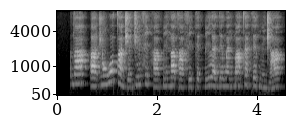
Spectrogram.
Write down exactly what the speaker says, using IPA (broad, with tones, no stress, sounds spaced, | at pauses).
d ã˧ | a˨ d͡ʒ ɔ̃˧ w ɔ˦ t ã˦˨ d͡ʒ e˨ d͡ʒ ĩ˧ s i˧ h ã˨ k͡p i˨ n a˧ t ã˨ s i˨ k e˨ k͡p i˨˦ l ɛ˧ d e˧ w ɛ̃˧ ɡ͡b ã˦ t ɛ̃˦˨ k e˧ b ĩ˨ d͡ʒ ã˨˦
